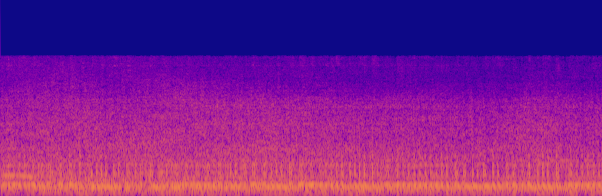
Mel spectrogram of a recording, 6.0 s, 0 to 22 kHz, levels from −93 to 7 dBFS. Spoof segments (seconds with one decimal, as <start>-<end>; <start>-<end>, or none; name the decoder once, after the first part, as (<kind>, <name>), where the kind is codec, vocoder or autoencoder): 0.0-0.4 (autoencoder, DAC-VAE); 3.4-5.1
